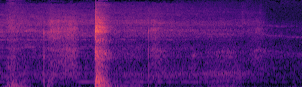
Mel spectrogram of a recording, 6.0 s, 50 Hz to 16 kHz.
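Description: Handling noise from hands gripping and adjusting a 360 camera on its handlebar mount, rubbing against the microphone, with one loud bump about two seconds in.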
